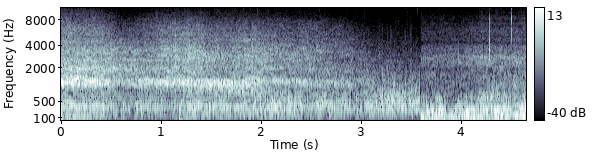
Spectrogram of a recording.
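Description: An off-road buggy engine drones in the distance.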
